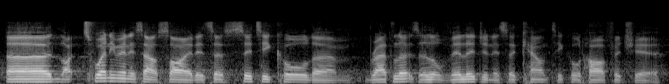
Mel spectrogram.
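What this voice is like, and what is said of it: Non-American accent. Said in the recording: “Because he has an accent. He couldn't have been born here.”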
